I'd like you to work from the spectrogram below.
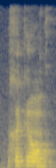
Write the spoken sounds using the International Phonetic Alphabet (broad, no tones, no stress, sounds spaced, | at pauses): x ø kʲ õ ɡ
